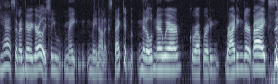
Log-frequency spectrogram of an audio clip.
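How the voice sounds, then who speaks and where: A woman with an Appalachian accent talks at a fairly quick pace in a fairly high voice, hardly pausing, her intonation fairly even but her loudness swinging widely, in a dry, close recording with no echo. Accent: Southern Ohio, Appalachian-tinged. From southern Ohio. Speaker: team merchandise coordinator. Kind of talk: casual interview.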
